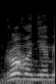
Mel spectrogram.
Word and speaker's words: Rovaniemi: can probably guess what lina means by now rovaniemi is otherwise known as the home of santa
